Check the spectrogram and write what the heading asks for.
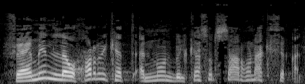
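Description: Man, sheikh, grammar lesson, patient, repeats examples, quizzes students, husky, long hall reverb. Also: high voice, lively intonation, fairly quick, darkish tone.

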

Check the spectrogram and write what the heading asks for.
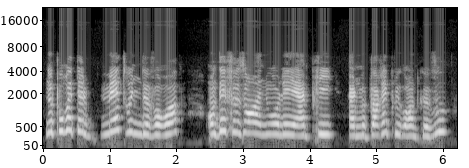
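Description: Brief: woman reading as a quick, hesitant middle-aged husband, storybook, lo-fi sound. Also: high-pitched, steady tone, lightly acted. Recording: muffled lo-fi recording.

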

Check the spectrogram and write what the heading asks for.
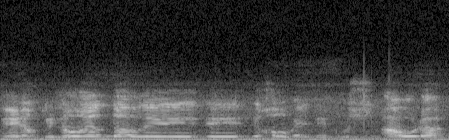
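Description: A middle-aged man, a sailing instructor, answering interview questions in a halting way, full of fillers and tag questions. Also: on the high side, wildly swooping pitch. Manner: halting, many fillers and repeated "¿eh?". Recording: distant noisy remote line.

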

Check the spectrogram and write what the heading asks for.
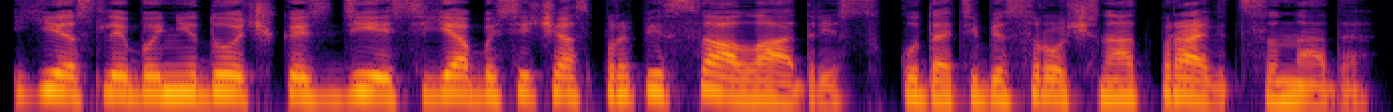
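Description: A woman reading the lines of a hot-tempered middle-aged father in a low, threatening growl. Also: moderate pace, no room sound, studio quality, natural voice.

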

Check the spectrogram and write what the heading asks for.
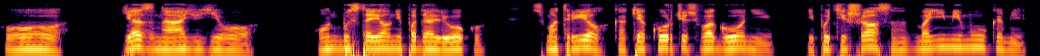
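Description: A man's voice: mid-range voice, steady tone, slow pace, no echo, lightly acted. A man voicing a grumpy, spiteful dead old sorcerer who mutters and scoffs at his pupil, on a dull, dry audiobook recording. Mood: scornful. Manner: grumbling, scornful, muttering.

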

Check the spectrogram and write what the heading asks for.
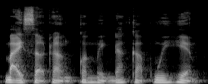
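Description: Guy reading a scary story, lowish voice, steady. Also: moderate pace. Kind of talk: scripted horror story narration.

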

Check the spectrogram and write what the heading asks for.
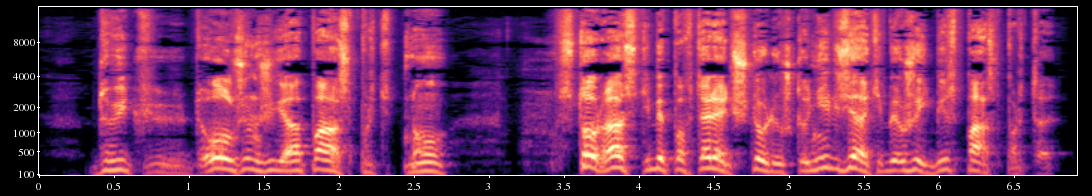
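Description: A man voicing a stern elderly father who coaxes his daughter in a gruff, insistent way. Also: on the high side, lively intonation, moderate pace, heavily acted.

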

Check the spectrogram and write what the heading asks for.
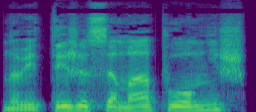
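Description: A man's voice: mid-range voice, measured pace, no room sound, pitched above the performer's own voice, close to an everyday voice. A man voicing a flustered young English sailor who answers in startled, indignant exclamations.

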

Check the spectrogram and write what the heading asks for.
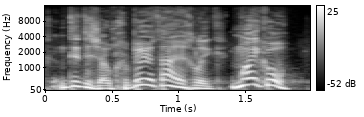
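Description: Lively-voiced man hosting local radio. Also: a little high, a little fast, husky. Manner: hesitant, many fillers, lively intonation. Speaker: radio host. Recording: radio studio with music underneath.

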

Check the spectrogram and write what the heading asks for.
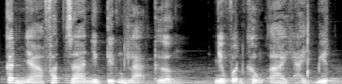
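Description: A man narrating a ghost story in a suspenseful, measured reading. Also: medium pitch, big pitch swings, over music.

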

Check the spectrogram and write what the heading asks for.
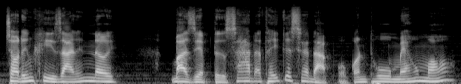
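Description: A man's voice: medium pitch, brisk. A man narrating a ghost story dramatically. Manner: dramatic, expressive. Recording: dry studio voice with faint music.

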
